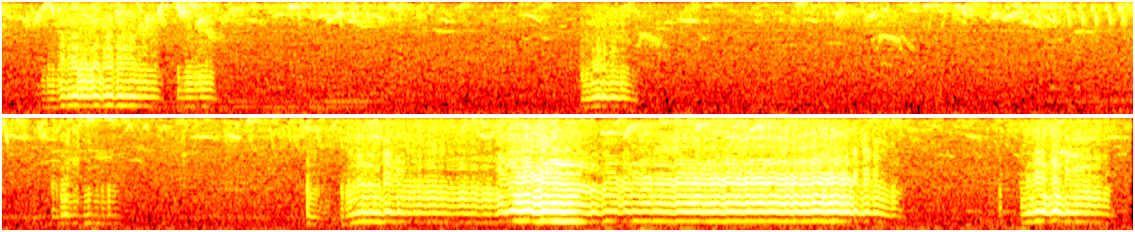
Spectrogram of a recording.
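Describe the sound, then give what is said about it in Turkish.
A bee buzzes in several intermittent bursts of droning hum separated by quieter gaps. The longest and loudest stretch comes in the latter part, with no voices. “Bee. Bal arısı. Biene.”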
